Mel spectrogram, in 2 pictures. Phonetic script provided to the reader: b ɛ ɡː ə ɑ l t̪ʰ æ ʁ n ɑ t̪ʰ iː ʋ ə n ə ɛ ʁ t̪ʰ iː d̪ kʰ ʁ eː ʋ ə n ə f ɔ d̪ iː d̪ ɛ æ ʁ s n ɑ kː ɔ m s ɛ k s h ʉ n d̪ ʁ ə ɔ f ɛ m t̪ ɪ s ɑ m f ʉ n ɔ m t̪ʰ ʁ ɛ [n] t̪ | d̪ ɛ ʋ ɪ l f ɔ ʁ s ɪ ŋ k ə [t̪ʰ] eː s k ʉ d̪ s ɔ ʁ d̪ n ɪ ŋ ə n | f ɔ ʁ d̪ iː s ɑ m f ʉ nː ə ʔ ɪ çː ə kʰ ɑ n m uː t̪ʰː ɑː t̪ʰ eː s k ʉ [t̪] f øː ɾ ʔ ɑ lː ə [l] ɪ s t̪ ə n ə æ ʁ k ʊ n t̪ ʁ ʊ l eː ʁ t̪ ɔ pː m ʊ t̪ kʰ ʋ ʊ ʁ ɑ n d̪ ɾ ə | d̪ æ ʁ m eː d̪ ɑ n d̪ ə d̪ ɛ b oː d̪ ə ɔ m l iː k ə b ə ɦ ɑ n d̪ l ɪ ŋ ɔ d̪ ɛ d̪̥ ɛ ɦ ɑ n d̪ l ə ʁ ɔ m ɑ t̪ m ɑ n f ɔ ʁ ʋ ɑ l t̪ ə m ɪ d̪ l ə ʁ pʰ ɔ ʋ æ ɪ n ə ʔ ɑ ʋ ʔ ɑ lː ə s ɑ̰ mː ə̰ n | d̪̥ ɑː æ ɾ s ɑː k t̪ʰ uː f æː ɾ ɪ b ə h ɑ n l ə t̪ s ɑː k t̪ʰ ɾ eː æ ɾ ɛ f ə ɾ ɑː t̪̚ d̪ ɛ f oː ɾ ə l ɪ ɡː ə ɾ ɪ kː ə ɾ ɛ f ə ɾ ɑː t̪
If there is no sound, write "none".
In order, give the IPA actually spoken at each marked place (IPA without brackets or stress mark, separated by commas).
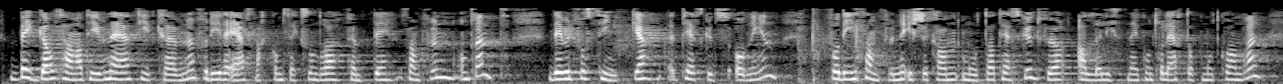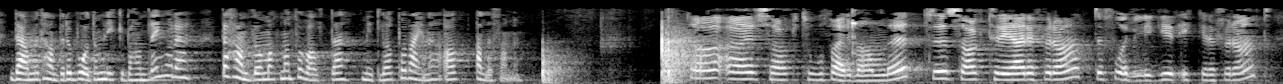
n, t̪ʰ, d̪, l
